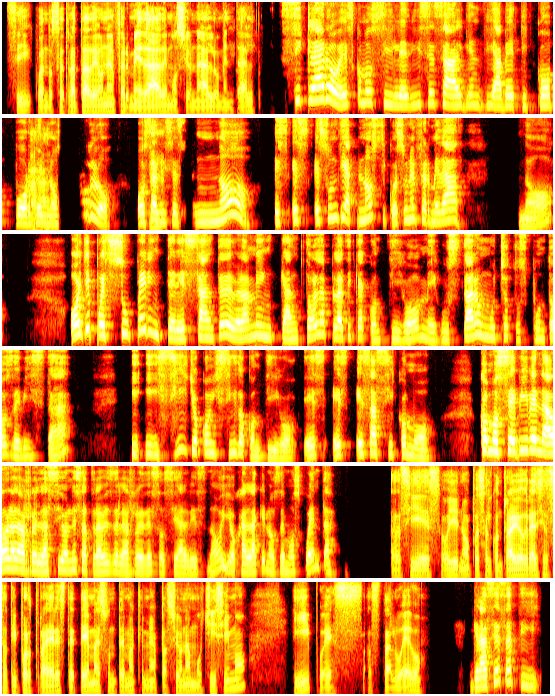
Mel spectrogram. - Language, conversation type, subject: Spanish, podcast, ¿Cómo cambian las redes sociales nuestra forma de relacionarnos?
- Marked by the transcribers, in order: none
